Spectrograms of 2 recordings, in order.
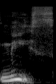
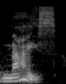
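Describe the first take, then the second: First: The word is said with French pronunciation. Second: The word is said as the English word. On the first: It is the name as said locally. "but it's pronounced Nice" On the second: It is read as an English word. "Spelled like nice"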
